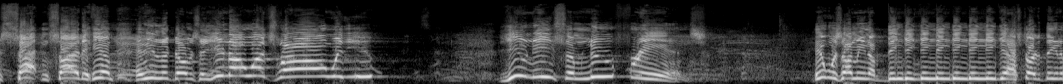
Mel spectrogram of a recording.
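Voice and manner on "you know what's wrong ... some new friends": dad's words shouted, higher, then slowed down; retold Holy Ghost shout. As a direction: shout it out like the Spirit speaking through dad, then drag out the ending. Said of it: "it was as if the Holy Ghost came".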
